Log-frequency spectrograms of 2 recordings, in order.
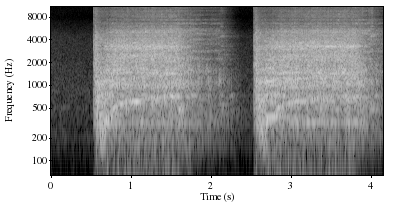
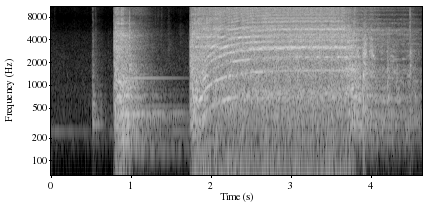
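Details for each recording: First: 1985 Wheel Horse 312-8 garden tractor revived after years sitting, reassembled but no spark, owner suspects points: two cranking bursts of about a second and a half, starter spins but engine never catches, crank no-start with no spark. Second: 1985 Wheel Horse 312-8 garden tractor, long-sitting, after clearing a mouse nest and debris from the starter area: starter spins the engine smoothly at even cranking speed with no binding or grinding, engine now turns over freely.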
